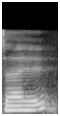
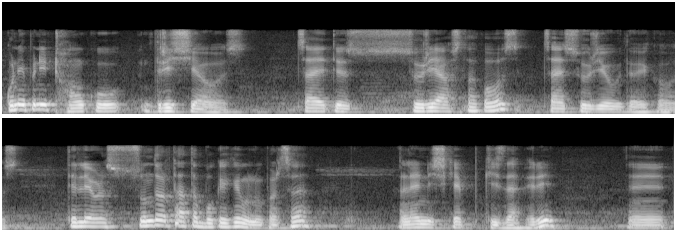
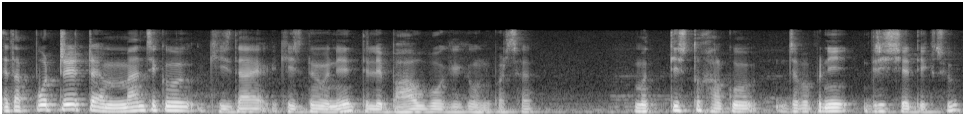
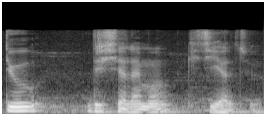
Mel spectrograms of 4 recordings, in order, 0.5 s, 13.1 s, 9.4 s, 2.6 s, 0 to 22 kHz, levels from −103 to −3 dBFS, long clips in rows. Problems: continuous background conversations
